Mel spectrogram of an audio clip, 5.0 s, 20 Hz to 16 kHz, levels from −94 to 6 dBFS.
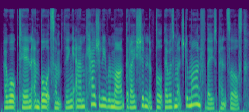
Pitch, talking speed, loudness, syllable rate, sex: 195 Hz, 250 wpm, -17 LUFS, 6.8 syllables/s, female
